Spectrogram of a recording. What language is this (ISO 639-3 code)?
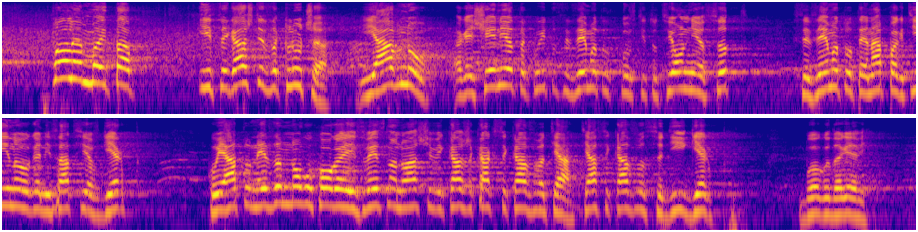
bul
